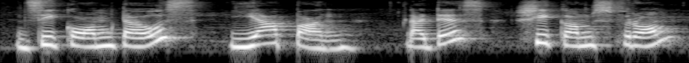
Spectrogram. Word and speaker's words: Japan: Remember that the alphabet J is pronounced as Y in German. So it becomes Japan. Sie kommt aus Japan.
